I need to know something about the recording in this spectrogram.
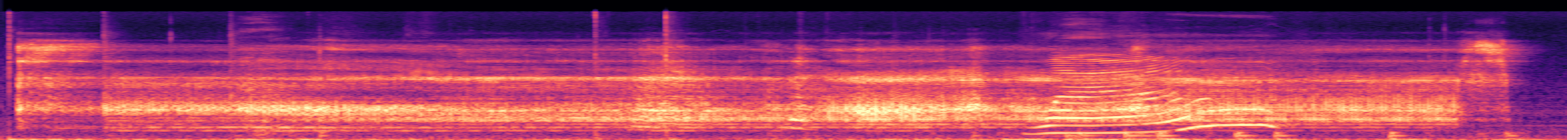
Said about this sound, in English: I love turning on sabers. That's weird that his does that noise though. That is how it sounds though from the game.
